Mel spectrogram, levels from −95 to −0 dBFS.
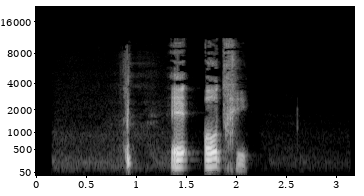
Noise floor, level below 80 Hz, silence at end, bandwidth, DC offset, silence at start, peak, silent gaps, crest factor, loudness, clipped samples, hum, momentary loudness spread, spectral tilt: -77 dBFS; -68 dBFS; 1.1 s; 11.5 kHz; under 0.1%; 0.9 s; 0 dBFS; none; 22 dB; -20 LUFS; under 0.1%; none; 15 LU; -5.5 dB/octave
